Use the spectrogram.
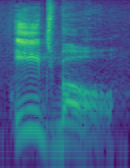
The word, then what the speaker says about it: IJBOL: Apparently, you pronounce it Eej Bowl.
